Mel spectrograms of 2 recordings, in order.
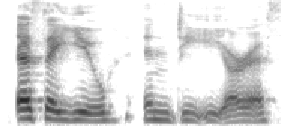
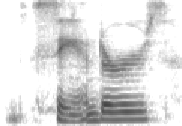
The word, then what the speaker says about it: Saunders: SAUNDERS. Oh, okay. I just because like this Sanders, but Hmm. then they're like, no, no, it's pronounced Saunders.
